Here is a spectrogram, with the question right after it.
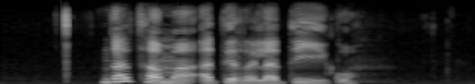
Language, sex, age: Tsonga, female, 23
